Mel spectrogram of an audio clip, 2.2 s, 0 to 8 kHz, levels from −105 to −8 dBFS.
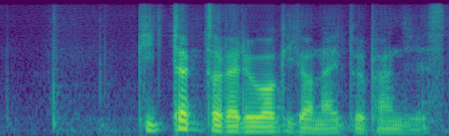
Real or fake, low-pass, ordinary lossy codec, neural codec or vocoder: fake; 7.2 kHz; none; codec, 16 kHz, 0.3 kbps, FocalCodec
